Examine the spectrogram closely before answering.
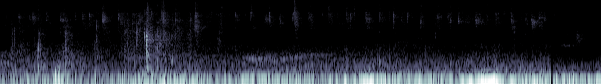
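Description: Water trickles and runs down a wall.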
